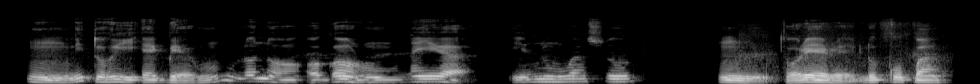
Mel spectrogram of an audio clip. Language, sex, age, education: Yoruba, male, 30-45, tertiary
